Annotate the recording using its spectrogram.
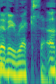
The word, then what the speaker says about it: Bebe Rexha: Is it Bebe Rexha? – Bebe Rexha.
